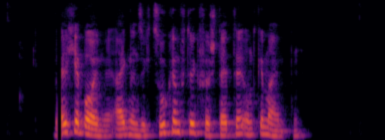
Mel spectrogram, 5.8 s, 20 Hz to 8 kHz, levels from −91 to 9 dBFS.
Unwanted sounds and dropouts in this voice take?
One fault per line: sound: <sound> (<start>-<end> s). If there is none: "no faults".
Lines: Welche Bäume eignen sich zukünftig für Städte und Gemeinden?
sound: dropout (0.9-0.9 s)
